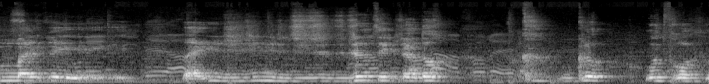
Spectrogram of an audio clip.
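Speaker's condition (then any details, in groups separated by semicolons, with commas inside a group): Cerebral palsy; uses wheelchair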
